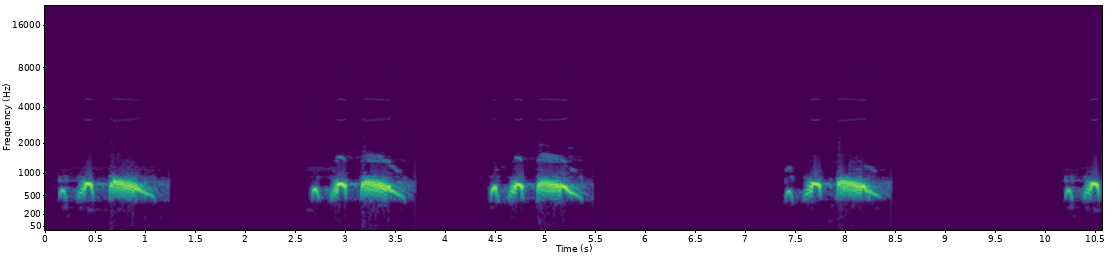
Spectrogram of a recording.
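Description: A turtle dove gives soft, low cooing phrases: two short clipped notes, then a longer falling coo, repeated every two to three seconds against silence.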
